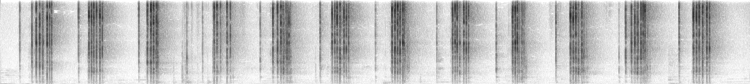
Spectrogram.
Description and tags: mySound MES Chaima
Barcelona, Mediterania, mySound, Spain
